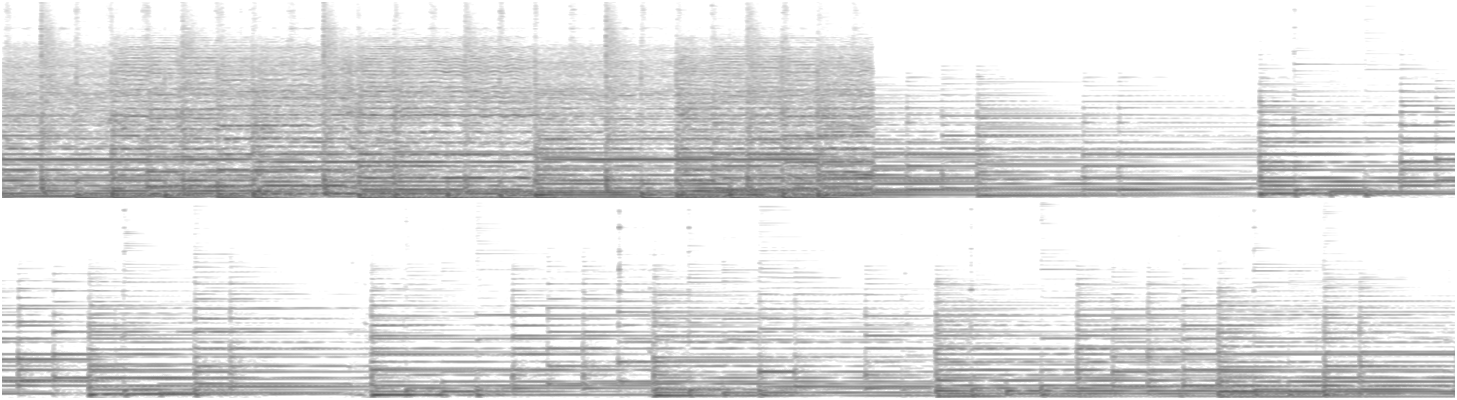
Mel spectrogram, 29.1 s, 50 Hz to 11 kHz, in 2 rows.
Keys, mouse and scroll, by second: 12.8-13.8 scroll up 1, 13.8 click, 15.2 click, 17.2-17.6 scroll down 1, 17.6 click, 17.9-18.3 scroll down 1, 18.3-19.0 scroll up 1, 19.0 click, 21.5 ctrl+z, 21.8 click, 28.6 ctrl+a, 28.7 ctrl+a, 28.9 ctrl+x.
